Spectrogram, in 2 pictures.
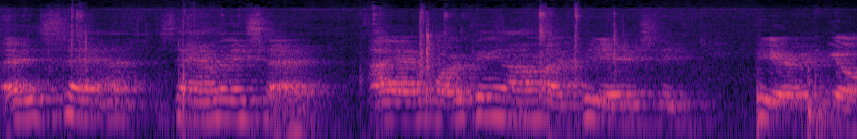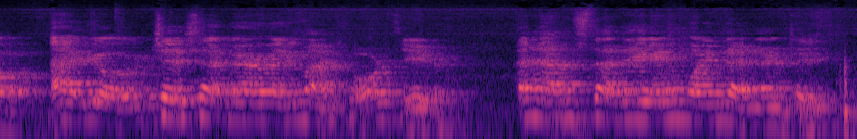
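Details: Adult male with cerebral palsy from oxygen loss at birth (umbilical cord around throat), a type involving muscle stiffness and irregular movements; had extensive speech therapy; dysarthria (cerebral palsy).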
